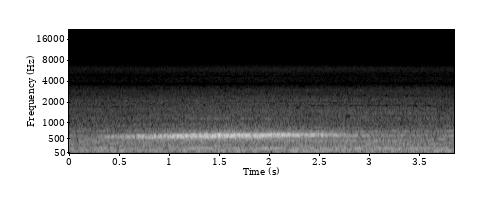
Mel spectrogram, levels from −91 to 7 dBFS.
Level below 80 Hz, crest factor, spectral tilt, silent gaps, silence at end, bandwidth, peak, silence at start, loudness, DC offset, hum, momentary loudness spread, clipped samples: -52 dBFS; 16 dB; -10 dB/octave; none; 0 s; 3.3 kHz; -8 dBFS; 0 s; -22 LUFS; under 0.1%; none; 17 LU; under 0.1%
